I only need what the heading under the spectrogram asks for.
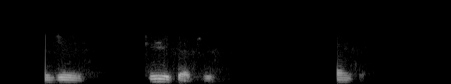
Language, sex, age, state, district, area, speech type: Urdu, male, 30-45, Delhi, Central Delhi, urban, conversation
